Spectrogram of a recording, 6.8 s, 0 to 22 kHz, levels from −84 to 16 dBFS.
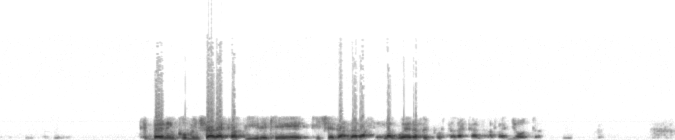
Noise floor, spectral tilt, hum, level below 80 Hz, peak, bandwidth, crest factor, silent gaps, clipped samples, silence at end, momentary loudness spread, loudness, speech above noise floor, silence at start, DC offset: -72 dBFS; -4.5 dB/octave; none; -60 dBFS; 0 dBFS; 9.4 kHz; 14 dB; none; under 0.1%; 1.35 s; 12 LU; -13 LUFS; 59 dB; 1.45 s; under 0.1%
